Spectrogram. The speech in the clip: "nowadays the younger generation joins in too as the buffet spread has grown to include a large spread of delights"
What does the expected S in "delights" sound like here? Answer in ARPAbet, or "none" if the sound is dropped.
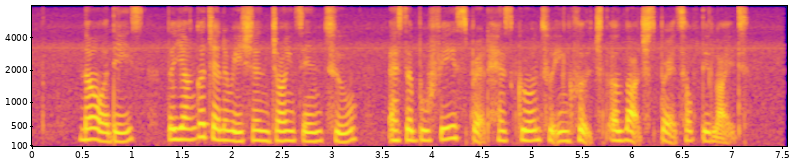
none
